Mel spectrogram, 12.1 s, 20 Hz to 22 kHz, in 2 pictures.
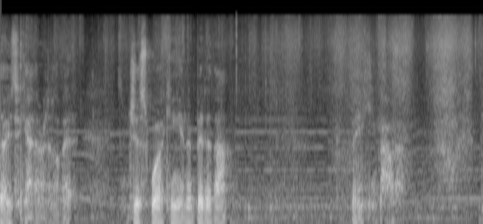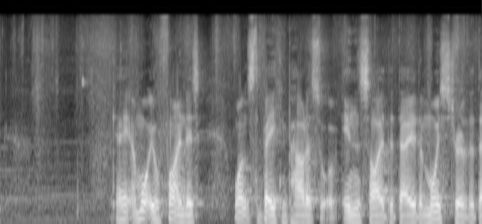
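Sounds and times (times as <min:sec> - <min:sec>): hands kneading bread dough: 0:00.0 - 0:12.0.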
